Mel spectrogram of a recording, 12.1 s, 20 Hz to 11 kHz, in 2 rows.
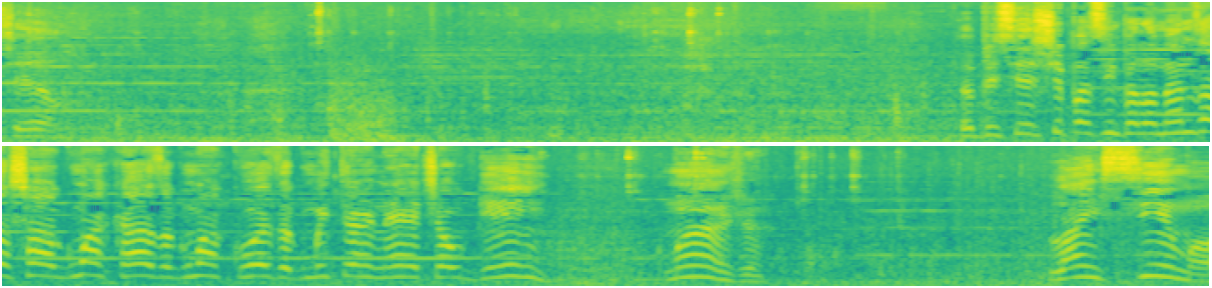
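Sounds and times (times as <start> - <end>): engine and tyres on dirt track: 0.0 - 12.0.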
